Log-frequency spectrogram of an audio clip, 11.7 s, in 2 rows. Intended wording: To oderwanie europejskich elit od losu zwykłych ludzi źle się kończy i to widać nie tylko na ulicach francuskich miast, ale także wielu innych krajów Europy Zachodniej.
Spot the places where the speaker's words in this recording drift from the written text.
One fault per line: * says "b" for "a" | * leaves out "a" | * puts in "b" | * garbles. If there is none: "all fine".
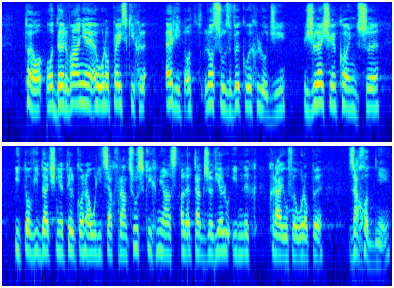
all fine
